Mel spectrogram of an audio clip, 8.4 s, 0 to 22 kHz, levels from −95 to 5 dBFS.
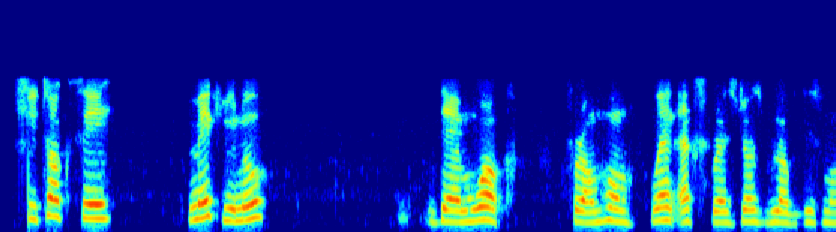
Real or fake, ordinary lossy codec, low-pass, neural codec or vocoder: real; none; 5.4 kHz; none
